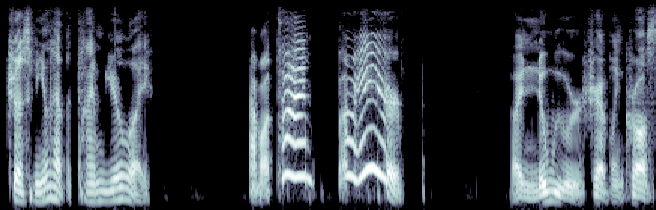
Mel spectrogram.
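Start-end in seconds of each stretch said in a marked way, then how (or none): 2.5-4.0 very high, loud call; squeaky shout to get attention. Acted. Character voiced by reader.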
